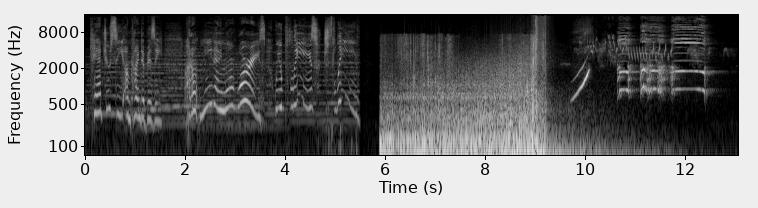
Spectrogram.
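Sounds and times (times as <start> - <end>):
loud harsh rumbling: 5.9 - 11.7
sharp crack: 5.9 - 11.7
rooster crowing: 10.6 - 12.7.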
